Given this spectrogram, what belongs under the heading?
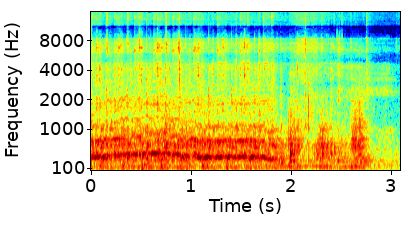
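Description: Sewing machine stitching a denim sports bag, a faint steady motor whir with a running stitching hum that tapers off near the end.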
